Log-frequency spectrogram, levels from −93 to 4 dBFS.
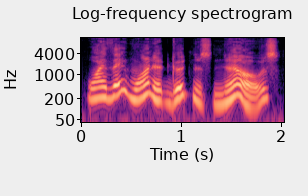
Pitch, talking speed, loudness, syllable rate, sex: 200 Hz, 175 wpm, -15 LUFS, 3.6 syllables/s, male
